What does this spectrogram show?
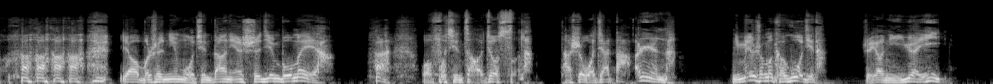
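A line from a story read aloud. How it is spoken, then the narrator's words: Hearty laughter. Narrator (Chinese): 张兴哈哈一笑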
